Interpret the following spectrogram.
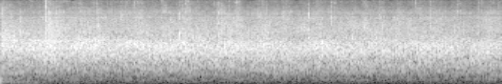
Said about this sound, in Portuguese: Você pode aplaudir ao Senhor Jesus. Amém.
